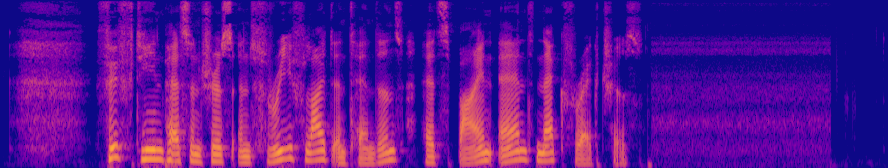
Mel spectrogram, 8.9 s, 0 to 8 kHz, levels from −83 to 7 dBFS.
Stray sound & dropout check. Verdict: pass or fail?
pass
